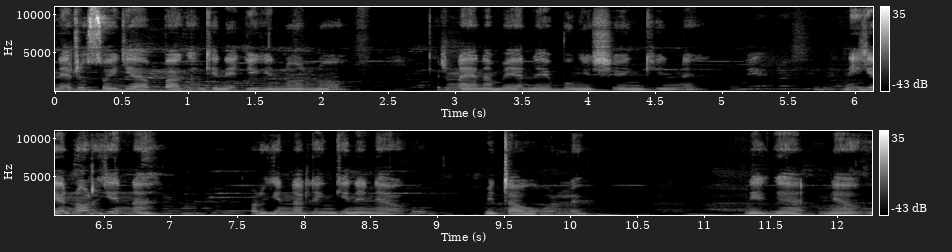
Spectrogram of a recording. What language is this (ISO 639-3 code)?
mas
